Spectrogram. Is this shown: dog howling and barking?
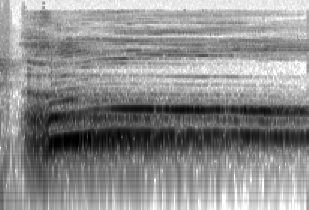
yes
